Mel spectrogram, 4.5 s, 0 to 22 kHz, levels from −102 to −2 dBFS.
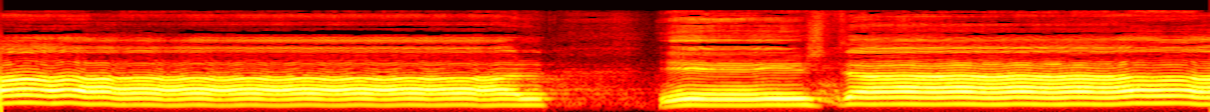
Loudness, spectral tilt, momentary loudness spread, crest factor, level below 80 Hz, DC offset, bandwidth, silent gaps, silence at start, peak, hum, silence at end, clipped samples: -13 LUFS; -4.5 dB/octave; 7 LU; 12 dB; -82 dBFS; under 0.1%; 15.5 kHz; none; 0 s; 0 dBFS; none; 0 s; under 0.1%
